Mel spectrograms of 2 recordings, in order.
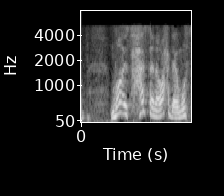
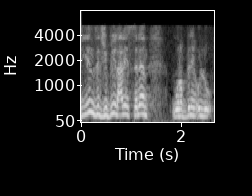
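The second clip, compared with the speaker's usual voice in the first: normal talking voice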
